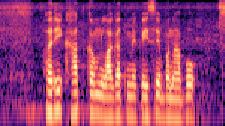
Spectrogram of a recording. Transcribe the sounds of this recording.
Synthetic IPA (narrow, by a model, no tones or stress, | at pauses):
həɾikʰat̪kəmlaɡət̪mẽkəɦɪsebənabo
